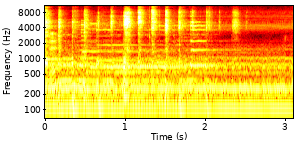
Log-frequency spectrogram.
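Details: Anvox ACA 800 Gladiador active speaker (850 W RMS, 127/220 V): faint, thin music from a USB stick over a steady low hum and squeal; output stays weak even at full volume, and the hum appears at low volume too.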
